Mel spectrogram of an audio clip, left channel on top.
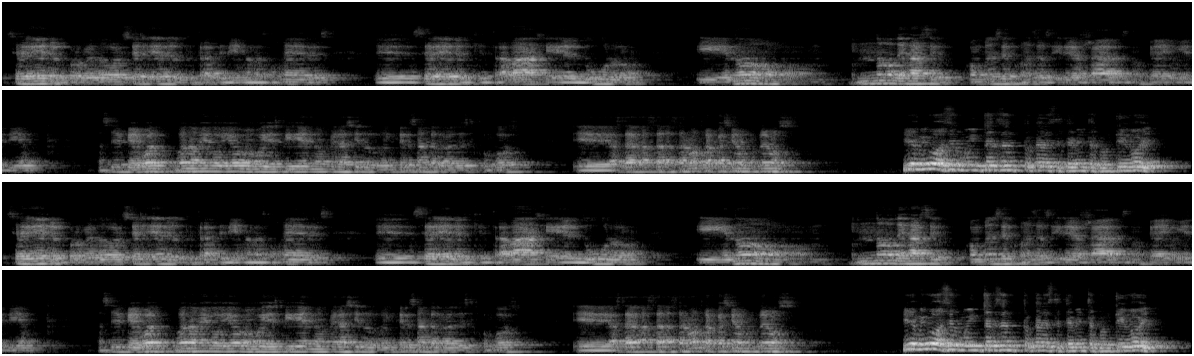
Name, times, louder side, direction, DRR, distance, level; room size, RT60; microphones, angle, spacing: voice 1, 0.1-3.2 3.7-6.4 6.9-12.2 12.9-17.1 17.6-19.8, equal, 15° right, -3 dB, 2.5 m, -27 dB
voice 2, 20.9-23.4, right 1 dB, 65° right, -1 dB, 2.9 m, -19 dB
15.0 x 6.0 x 3.1 m, 0.63 s
head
